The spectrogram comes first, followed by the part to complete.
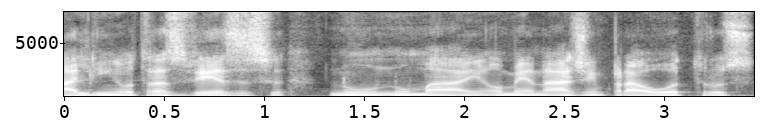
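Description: A man's fairly low voice at a fairly slow pace. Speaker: radio co-host. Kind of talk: casual chat. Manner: halting.

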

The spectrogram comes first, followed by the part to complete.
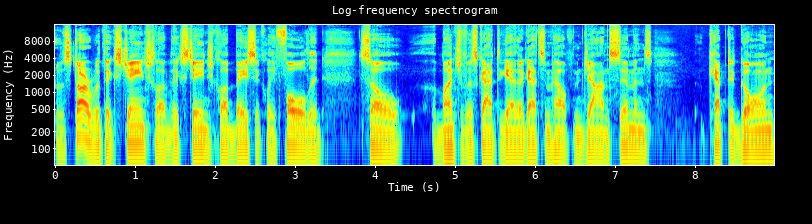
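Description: Here is a man with a normal speaking voice, fairly low in pitch, at a moderate pace with fairly even intonation. The recording is very clean with a silent background. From Troy, Illinois (US Midwest). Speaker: retired sports journalist. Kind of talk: casual interview.

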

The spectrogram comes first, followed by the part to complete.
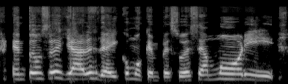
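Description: Dry, close sound with no echo carries an ordinary speaking voice at a fairly quick pace with ordinary pitch variation. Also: woman. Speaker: cosplayer and event host. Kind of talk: casual chat.

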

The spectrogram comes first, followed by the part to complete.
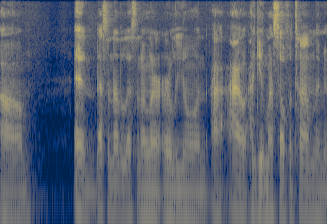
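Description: A man's somewhat breathy, medium-pitched voice with an American accent, fairly quick and monotone, with audible room echo. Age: 30s. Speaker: security company owner. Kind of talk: casual interview. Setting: studio. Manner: halting.

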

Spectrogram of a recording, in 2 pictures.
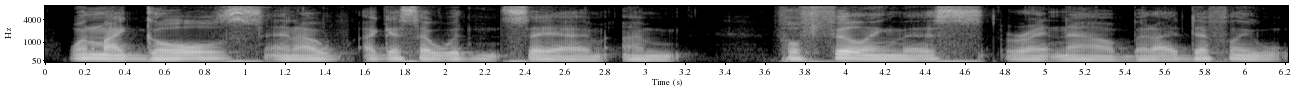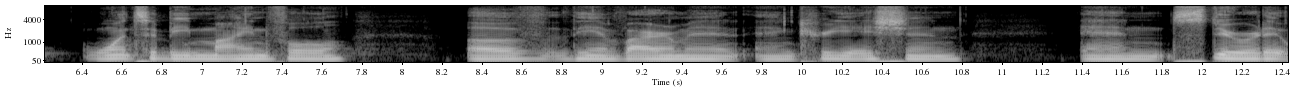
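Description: A man's medium-pitched voice, dark and mellow, in a flat monotone at a fairly slow pace, on a very clean recording with a silent background. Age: 40s. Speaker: lawn care business owner, former pastor. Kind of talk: interview.

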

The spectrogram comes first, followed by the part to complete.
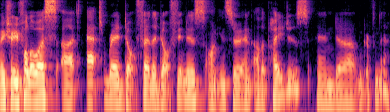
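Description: This man has an Australian accent and a medium pitch, talking at a moderate pace with hardly any pauses. His intonation is fairly even, and the recording is very clean with a silent background. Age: 20s. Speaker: fitness podcast co-host. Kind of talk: casual chat.

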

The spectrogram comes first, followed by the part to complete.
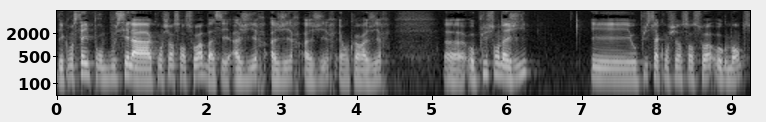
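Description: A man with a normal speaking voice, medium pitch, fairly even intonation and a fairly slow pace, on a very clean recording with a silent background. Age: 20s. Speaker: fitness and self-development podcaster. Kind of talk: solo Q&A podcast. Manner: casual.

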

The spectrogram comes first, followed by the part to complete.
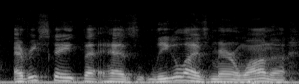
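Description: Music plays in the background while a man speaks. His pitch is fairly low, with ordinary variation. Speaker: podcast host. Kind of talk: casual banter. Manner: joking, self-deprecating.

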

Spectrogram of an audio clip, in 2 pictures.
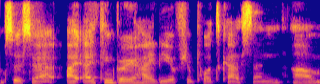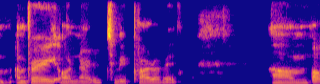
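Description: Her pitch very deep and low, a woman talks in a flat monotone with vocal fry and big swings in loudness. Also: moderate pace. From Rwanda. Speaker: recent philosophy graduate. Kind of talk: interview. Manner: halting, many repetitions.

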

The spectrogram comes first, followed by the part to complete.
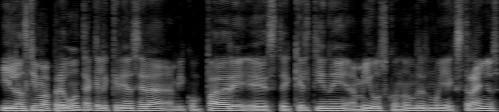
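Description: Speaking at a very fast pace in a medium pitch, a man is heard in a very clean recording with a silent background. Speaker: tech podcast host. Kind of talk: casual chat.

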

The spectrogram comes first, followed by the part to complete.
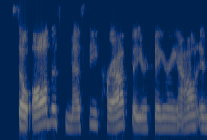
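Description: Moderate speed, medium pitch and ordinary pitch variation in a woman's plain, everyday voice. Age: 40s. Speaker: career strategy coach. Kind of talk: casual chat.

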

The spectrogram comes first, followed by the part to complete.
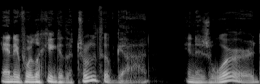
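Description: A man speaks at a moderate pace with fairly low pitch, somewhat breathy, and lively intonation. The recording is very clean, with a silent background. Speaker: podcast guest and intro voice. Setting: studio.

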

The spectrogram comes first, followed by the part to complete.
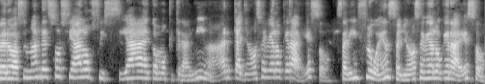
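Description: Her high-pitched woman's voice has a bright, sharp tone, a fairly quick pace with hardly any pauses, big swings in loudness, and ordinary pitch variation. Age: 30s. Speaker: influencer and former dancer and model. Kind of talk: interview.

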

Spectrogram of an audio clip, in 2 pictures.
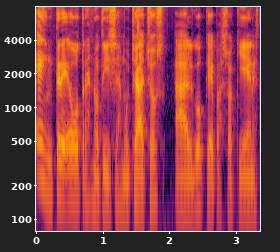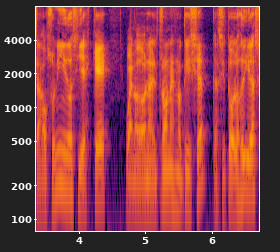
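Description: A man talks in an animated tone at a moderate pace with ordinary pitch variation. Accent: Venezuelan. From Venezuela. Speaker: podcast host. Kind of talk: casual chat.

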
